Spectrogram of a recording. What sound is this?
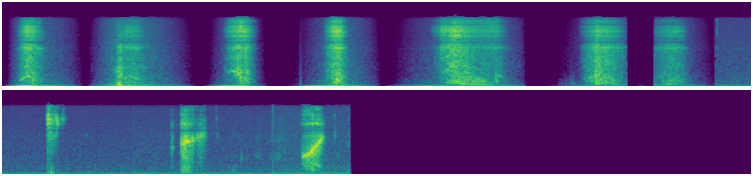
Random noises
Recorded a few sounds of myself making strange noises for you lot to put to good use perhaps.
breath, clicks, human, odd, sniff, snorts, sounds, weird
